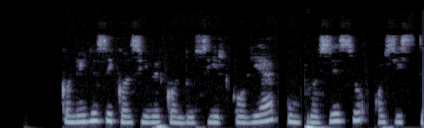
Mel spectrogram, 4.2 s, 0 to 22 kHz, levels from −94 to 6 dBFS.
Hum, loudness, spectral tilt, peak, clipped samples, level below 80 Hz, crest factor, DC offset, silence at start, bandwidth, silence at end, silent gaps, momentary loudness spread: none; -32 LUFS; -4 dB/octave; -14 dBFS; under 0.1%; -40 dBFS; 18 dB; under 0.1%; 0.6 s; 7.4 kHz; 0 s; 2.80-2.87 s; 7 LU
